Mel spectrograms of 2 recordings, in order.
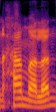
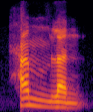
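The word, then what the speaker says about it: حملا: 5 ya Apa bacanya itu bukan hambalan seharusnya apa hamlan mimnya di situ mimnya Di fathah kan ya Berarti ada dua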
